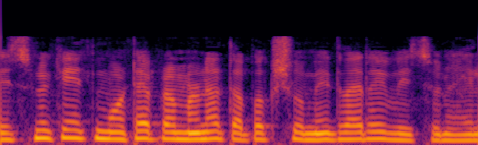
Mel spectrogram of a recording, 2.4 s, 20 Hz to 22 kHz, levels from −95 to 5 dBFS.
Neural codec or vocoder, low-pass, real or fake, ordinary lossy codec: codec, 16 kHz, 4 kbps, FunCodec, trained on LibriTTS, 50 frames a second; none; fake; none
